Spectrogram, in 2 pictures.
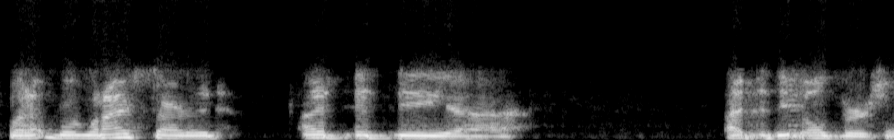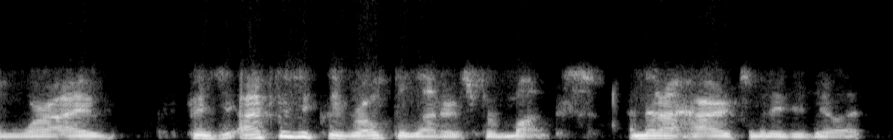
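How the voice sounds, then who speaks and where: A man's voice: medium pitch, a little fast, husky, dry recording. A man teaching real estate investing in a live online workshop, talking conversationally with rambling asides and self-corrections. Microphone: video call. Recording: tinny call audio, dry.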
